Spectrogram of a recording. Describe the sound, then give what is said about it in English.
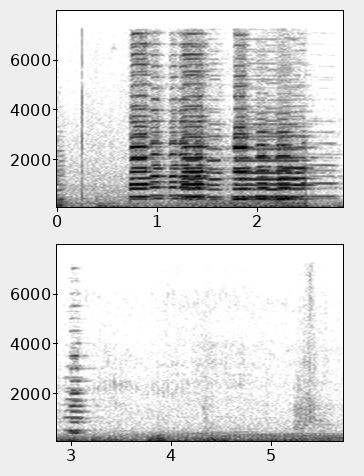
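Several car horns honk outdoors in a loud cluster of long blasts over about two seconds, followed by a shorter toot, with low traffic rumble and wind continuing underneath. “I would honk too if I had something to honk with up here.”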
